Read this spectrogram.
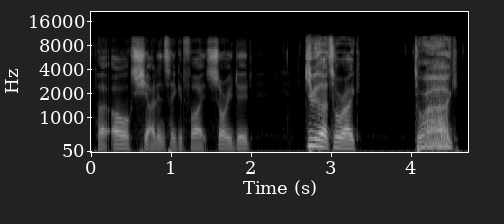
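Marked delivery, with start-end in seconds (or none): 2.6-4.6 loud, high, greedy shout; excited demand. Real, not acted. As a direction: call out eagerly for the loot. Gloating as he takes loot.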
